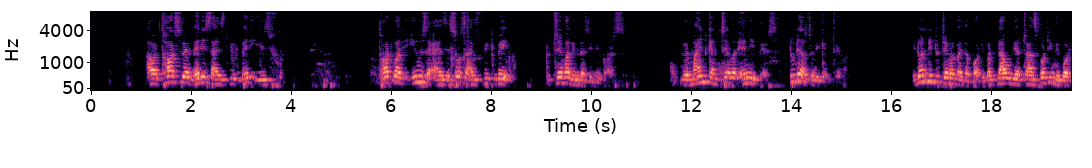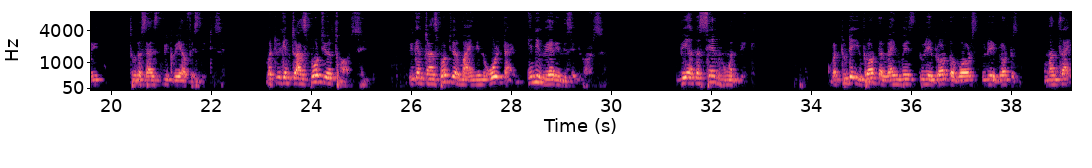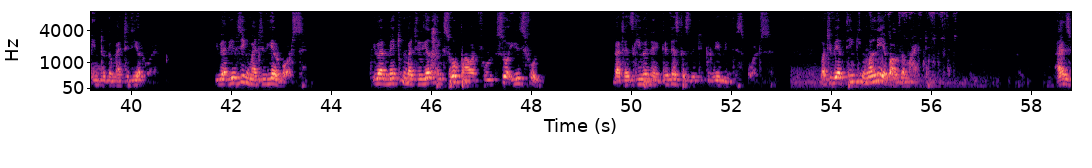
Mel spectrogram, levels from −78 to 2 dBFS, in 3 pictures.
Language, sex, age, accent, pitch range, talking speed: English, male, 60-79, Indian, 140-195 Hz, 130 wpm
